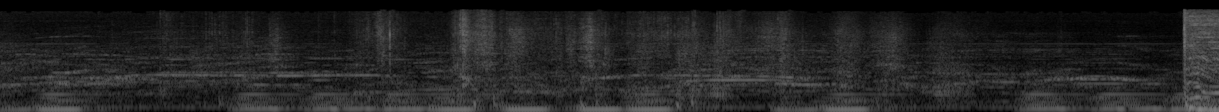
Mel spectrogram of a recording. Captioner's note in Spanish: Gritos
